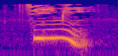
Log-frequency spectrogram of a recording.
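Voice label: "机密", Mandarin Chinese; chinese-flashcards; hsk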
